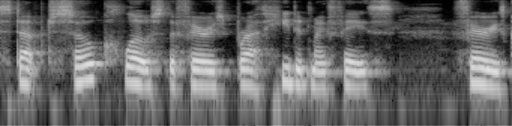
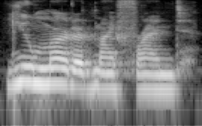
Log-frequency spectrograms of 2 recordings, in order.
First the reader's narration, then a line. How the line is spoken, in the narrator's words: the beast snarled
